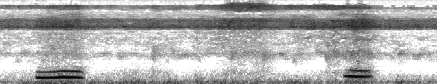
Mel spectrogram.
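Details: Sleeping rescued cat pillowed on an arm in a multi-cat household gives a loud snore: a steady humming drone under a second long, then a shorter one roughly four seconds later, with faint room hiss between.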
